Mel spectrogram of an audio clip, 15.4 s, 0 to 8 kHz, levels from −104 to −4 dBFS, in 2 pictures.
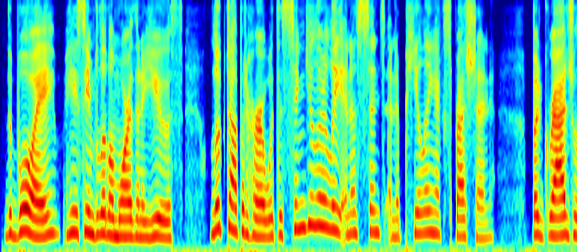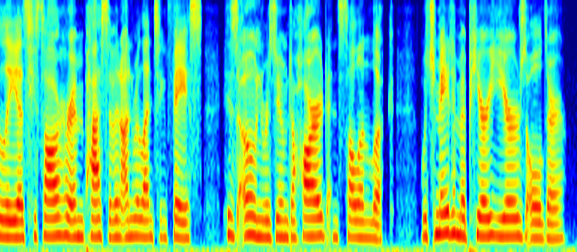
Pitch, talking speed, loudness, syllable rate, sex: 215 Hz, 165 wpm, -19 LUFS, 5.1 syllables/s, female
